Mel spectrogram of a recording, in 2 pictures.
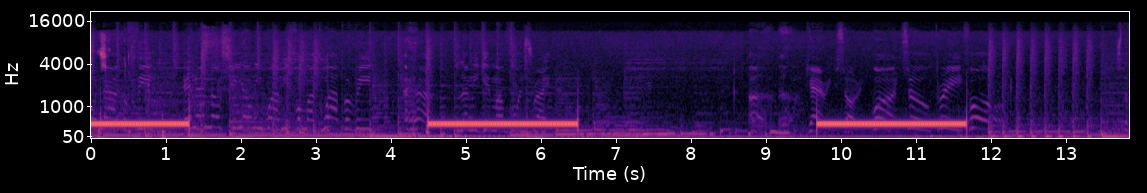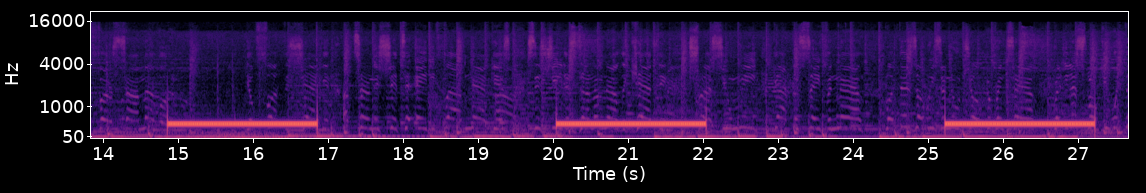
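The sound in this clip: During a prank phone call, a telephone ringing tone sounds on the line six times. Each steady, mid-pitched buzz lasts about two seconds, and people talk in the gaps between the rings.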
